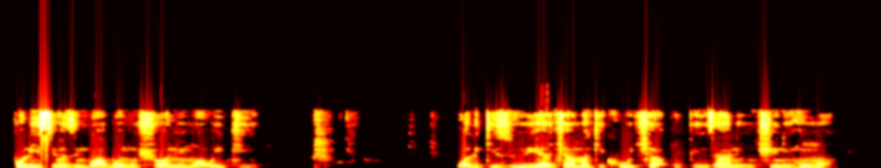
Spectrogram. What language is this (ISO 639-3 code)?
swa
